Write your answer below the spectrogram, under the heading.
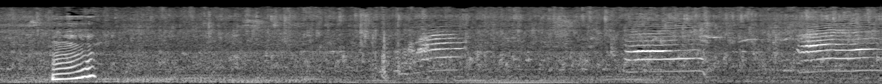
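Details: Ragdoll kitten at a home cattery in central Kansas, kept without cages, meowing four times over nine seconds. The first meow is a sharp rising squeak and the later ones are longer and wavering, with soft human talk and room hiss between them.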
